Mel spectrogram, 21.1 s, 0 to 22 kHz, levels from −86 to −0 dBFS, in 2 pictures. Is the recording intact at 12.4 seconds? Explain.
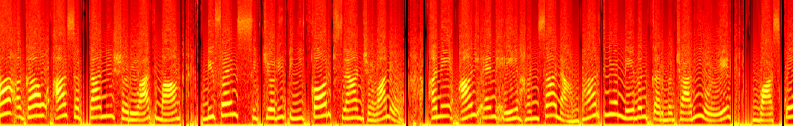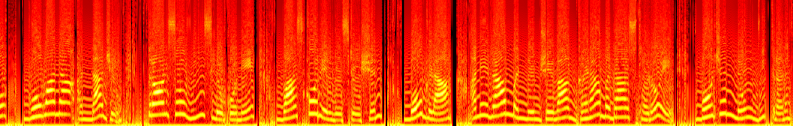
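No. At 12.4 seconds, as across the whole clip, the speech carries the grainy, signal-following distortion of low bit depth without dither. The likely cause is samples truncated to very few levels, consistent with about 4 bits, with no dither to break up the error. The rounding error tracks the waveform and sits only slightly below the speech in level, so quiet passages turn harsh and sputter between steps.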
